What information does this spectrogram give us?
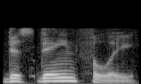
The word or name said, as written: disdainfully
